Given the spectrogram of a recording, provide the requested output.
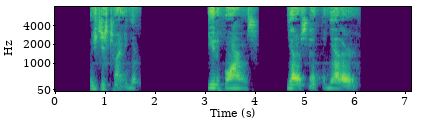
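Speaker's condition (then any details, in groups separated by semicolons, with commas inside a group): Speech impediment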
